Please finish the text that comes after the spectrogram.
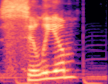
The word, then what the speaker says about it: psyllium: Am I a Is it psyllium? I assume the P is silent.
